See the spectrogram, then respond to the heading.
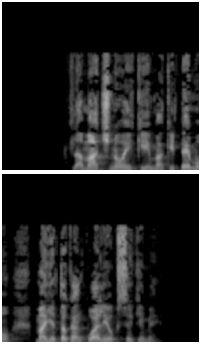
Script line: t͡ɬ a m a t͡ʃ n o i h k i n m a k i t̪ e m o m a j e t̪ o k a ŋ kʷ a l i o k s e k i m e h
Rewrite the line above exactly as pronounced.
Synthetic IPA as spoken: t͡ɬ a m a t͡ʃ n o i h k i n m a k i t̪ e m o m a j e t̪ o k a ŋ kʷ a l i o k s e k i m e h

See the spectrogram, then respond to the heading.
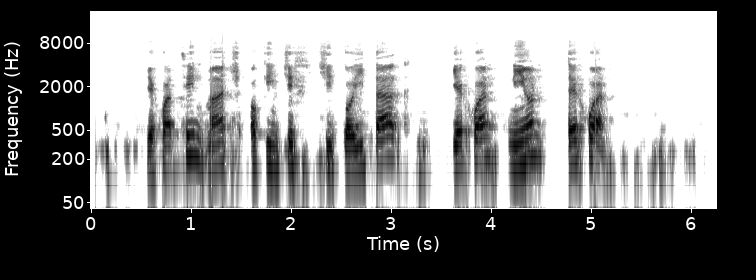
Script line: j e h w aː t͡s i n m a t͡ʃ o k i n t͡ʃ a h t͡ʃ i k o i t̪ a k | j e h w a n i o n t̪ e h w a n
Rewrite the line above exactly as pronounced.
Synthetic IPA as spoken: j e h w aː t͡s i n m a t͡ʃ o k i n t͡ʃ i h t͡ʃ i k o i t̪ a k | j e h w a nː i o n t̪ e h w a n

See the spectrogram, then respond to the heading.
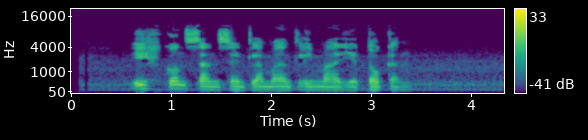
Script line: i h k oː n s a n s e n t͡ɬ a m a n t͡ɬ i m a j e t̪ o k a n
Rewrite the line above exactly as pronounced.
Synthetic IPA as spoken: i h k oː n s a n s e n t͡ɬ a m a n t͡ɬ i m a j e t̪ o k a n

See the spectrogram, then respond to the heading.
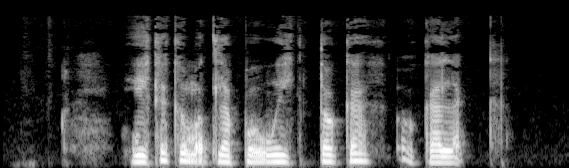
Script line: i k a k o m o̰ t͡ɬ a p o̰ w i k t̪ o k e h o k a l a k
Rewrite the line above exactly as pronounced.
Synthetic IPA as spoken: i k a k o m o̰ t͡ɬ a p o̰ w i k t̪ o k a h o k a l a k

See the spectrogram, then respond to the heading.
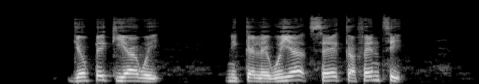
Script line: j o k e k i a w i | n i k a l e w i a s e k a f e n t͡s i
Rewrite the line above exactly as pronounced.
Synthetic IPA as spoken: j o p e k i a w i | n i k e l e w i a s e k a f e n t͡s i

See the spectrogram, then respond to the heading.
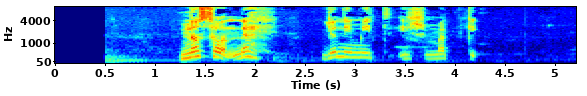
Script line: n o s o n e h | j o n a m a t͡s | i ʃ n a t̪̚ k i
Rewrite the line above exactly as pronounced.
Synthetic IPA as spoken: n o s o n e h | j o n i m i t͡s | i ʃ m a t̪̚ k i

